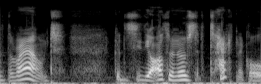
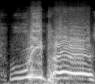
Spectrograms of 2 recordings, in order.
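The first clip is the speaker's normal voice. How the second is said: loud, high shout with a falling end; drawn-out angry-soldier yell; 6 semitones higher, 7 dB louder than usual. A narrator's reading. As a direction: yell the name across the battlefield. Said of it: "Soldier seventy-six yelled".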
